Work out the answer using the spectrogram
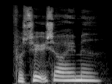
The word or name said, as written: forsøgsøjemed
